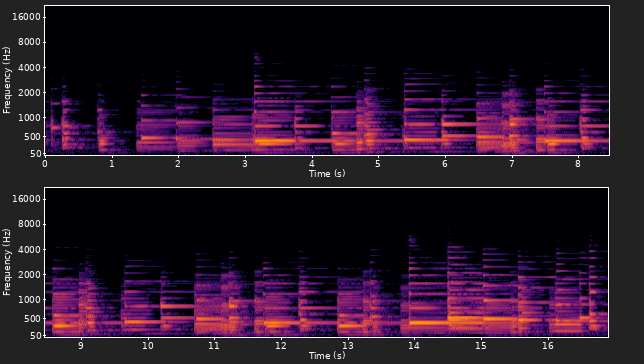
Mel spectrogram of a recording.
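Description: Grand piano played solo: a melody of separately struck notes over chords, in steady phrases.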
